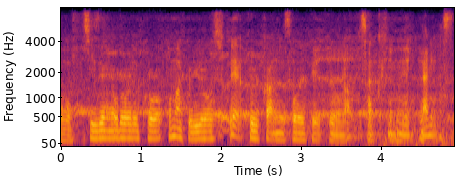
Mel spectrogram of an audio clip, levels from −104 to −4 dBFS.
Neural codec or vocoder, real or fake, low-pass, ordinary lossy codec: codec, 16 kHz, 2 kbps, FunCodec, trained on LibriTTS, 25 frames a second; fake; 7.2 kHz; Opus, 32 kbps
